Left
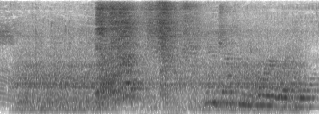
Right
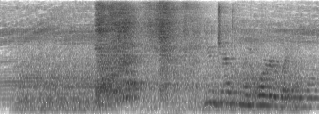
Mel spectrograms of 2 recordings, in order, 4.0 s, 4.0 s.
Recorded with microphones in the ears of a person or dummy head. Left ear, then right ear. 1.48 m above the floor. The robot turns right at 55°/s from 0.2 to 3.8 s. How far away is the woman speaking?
About 0.5 m.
